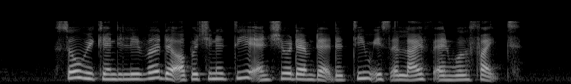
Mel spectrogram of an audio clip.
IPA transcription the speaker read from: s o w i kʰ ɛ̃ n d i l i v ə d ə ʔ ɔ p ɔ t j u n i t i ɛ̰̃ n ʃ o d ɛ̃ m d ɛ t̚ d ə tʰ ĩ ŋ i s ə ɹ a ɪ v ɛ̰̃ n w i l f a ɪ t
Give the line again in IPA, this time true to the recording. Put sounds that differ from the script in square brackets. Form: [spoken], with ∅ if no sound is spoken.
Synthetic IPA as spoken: s o w i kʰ ɛ̃ n d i l i v ə d ə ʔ ɔ p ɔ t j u n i t i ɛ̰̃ n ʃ o d ɛ̃ m d ɛ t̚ d ə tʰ ĩ [m] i s ə [l] a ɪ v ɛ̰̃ n w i l f a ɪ t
